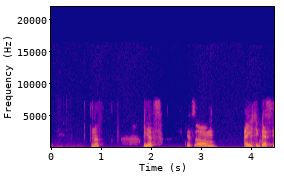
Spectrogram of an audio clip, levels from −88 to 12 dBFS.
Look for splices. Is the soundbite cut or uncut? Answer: uncut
